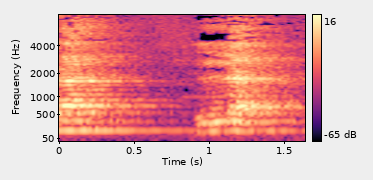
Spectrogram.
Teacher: थोड़ा आगे चलते हैं, ये ल, क्या है, ल। तो देखो ल बोलते समय जीभ दांत को टच करती है, यानी ये क्या कराएगा, दंत।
